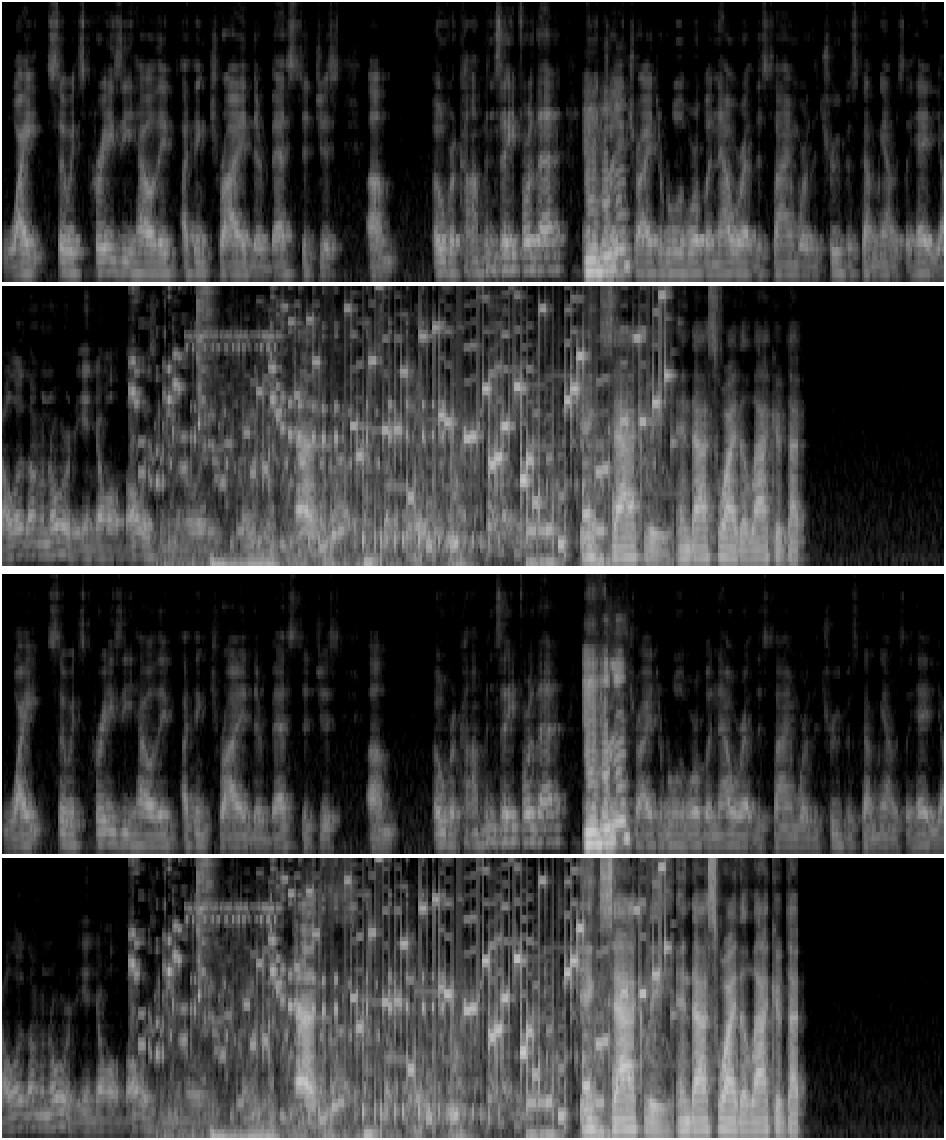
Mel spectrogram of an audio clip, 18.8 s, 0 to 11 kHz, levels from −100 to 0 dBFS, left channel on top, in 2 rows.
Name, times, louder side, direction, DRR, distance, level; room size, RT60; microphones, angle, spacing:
voice 1, 0.0-3.4 3.6-3.9 4.3-14.9, left 3 dB, 65° left, 3.1 m, -48 dB
voice 2, 5.8-6.3 12.3-12.6 15.2-17.4, right 6 dB, 75° right, 0.5 m, -30 dB
sound 1, 10.7-16.2, right 2 dB, 10° right, 0.4 m, -33 dB
11.0 x 5.6 x 2.7 m
head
